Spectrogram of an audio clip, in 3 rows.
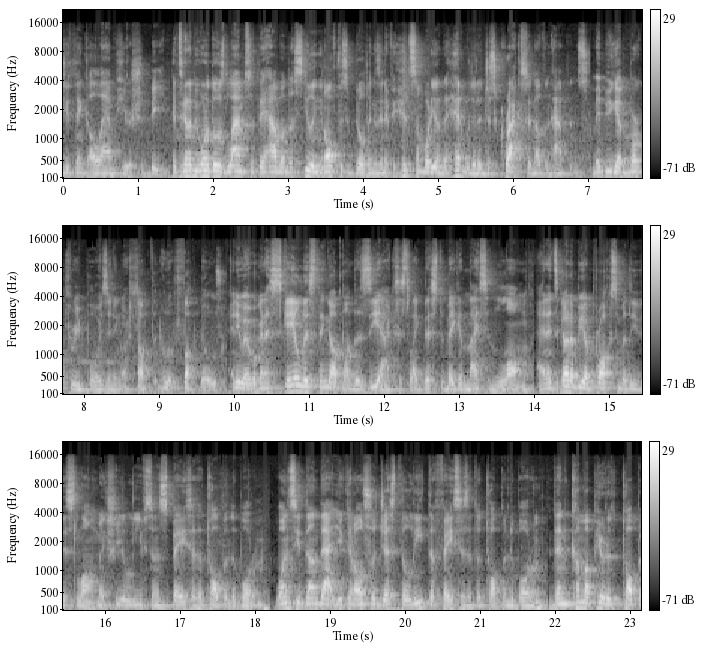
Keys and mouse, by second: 0.0-1.2 typing, 0.3 click, 7.0 middle click, 10.1 middle click, 10.3 s, 10.5 z, 11.6 s, 11.8 z, 13.4 click, 13.5 s, 13.8 click, 13.9 s, 14.3 click, 14.8 middle click, 15.1 s, 15.7 click, 18.1 3, 18.4 click, 19.0 click, 19.4 shift+middle click, 19.8 shift+z, 20.7 x, 21.5 shift+click, 21.7 z, 21.8 alt+1, 22.3 shift+s.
